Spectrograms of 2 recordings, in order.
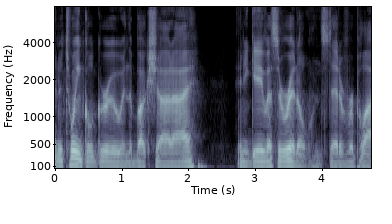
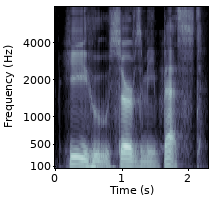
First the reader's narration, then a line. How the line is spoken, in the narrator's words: said he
